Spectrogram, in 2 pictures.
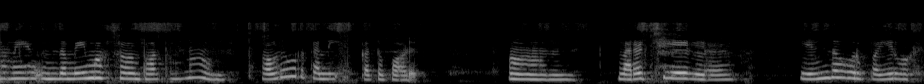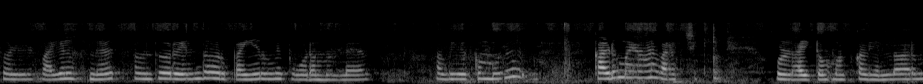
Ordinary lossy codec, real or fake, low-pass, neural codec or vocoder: none; fake; 7.2 kHz; vocoder, 22.05 kHz, 80 mel bands, Vocos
